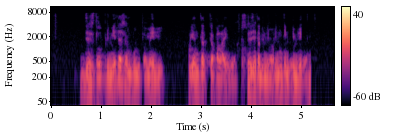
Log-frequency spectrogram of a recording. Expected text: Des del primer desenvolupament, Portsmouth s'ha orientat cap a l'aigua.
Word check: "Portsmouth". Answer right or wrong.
wrong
